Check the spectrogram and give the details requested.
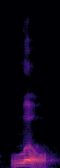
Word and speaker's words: little: A little, little. Native speakers, we don't pronounce T's between 2 vowels. It will be either a very soft D, little, little, dull, or you just won't hear it, lil, lil. A little, a little. And notice the is connected to it. A lil, a lil, a little.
